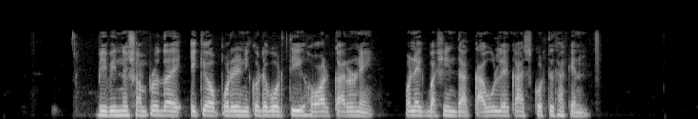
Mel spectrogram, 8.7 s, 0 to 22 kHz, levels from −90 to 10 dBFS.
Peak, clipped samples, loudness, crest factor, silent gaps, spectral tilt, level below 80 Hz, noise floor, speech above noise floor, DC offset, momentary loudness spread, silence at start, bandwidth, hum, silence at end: 0 dBFS; under 0.1%; -16 LUFS; 16 dB; none; -7 dB/octave; -52 dBFS; -83 dBFS; 69 dB; under 0.1%; 7 LU; 1.2 s; 7.6 kHz; none; 1.4 s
